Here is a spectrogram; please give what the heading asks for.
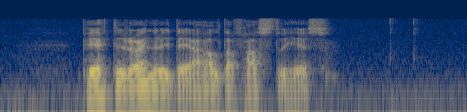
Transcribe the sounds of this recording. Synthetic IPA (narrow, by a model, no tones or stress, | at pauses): pʰeːt̪ɪɾːɔjnɪɾit̪ɛaɦalt̪afast̪ṵjɦɛ̰ːs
